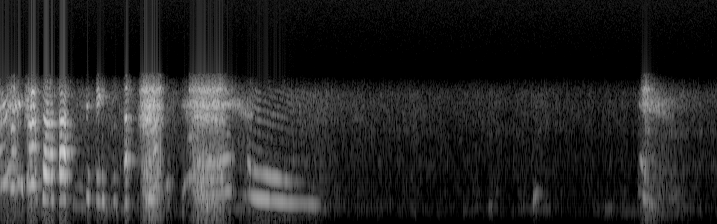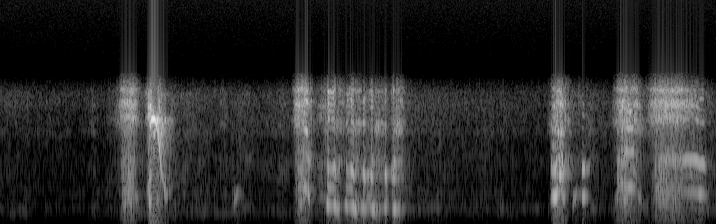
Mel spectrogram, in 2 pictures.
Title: Baby LAUGH HIS OWN SNEEZES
